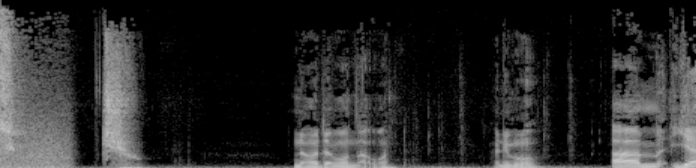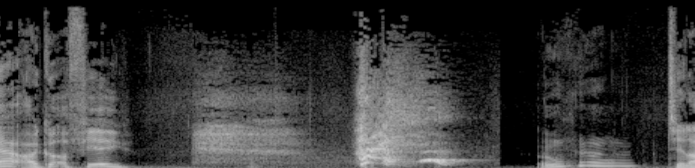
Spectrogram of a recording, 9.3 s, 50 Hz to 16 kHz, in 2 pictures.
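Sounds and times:
speech: 2.0 - 6.1, 8.2 - 9.2
high-pitched sneeze played from a video: 7.0 - 7.9.

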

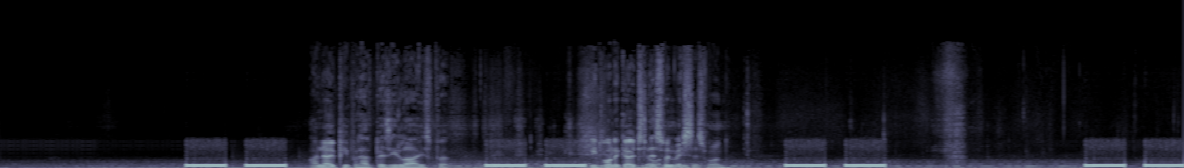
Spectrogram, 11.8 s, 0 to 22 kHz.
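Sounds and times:
telephone ringback tone: 1.9 - 2.9, 7.9 - 8.9, 10.8 - 11.8
speech: 3.1 - 4.9, 5.9 - 7.5.

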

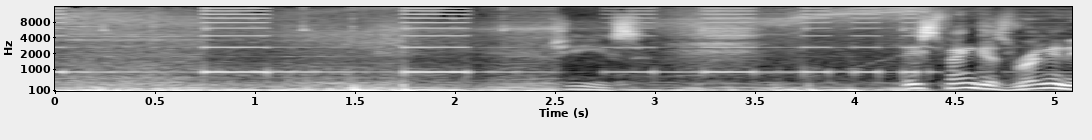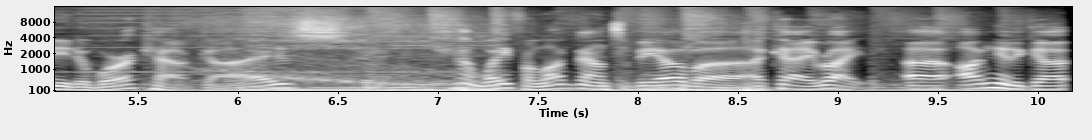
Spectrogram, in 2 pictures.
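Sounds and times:
electronic timer beeping: 0.0 - 6.6
continuous low rumble: 0.0 - 8.7
speech: 4.3 - 10.1.

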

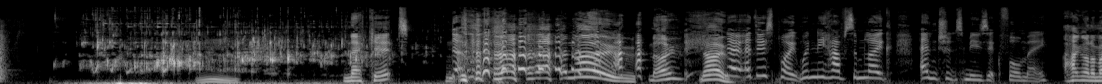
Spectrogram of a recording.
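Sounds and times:
eggnog glugging and splashing into a glass: 0.5 - 4.7
speech: 2.0 - 2.6, 3.4 - 11.0
laughter: 4.5 - 7.4.

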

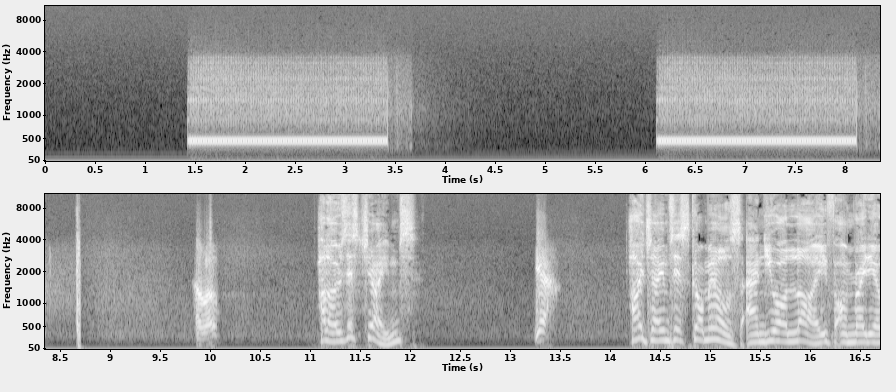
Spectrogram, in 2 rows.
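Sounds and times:
telephone ringing tone: 1.4 - 3.5, 6.1 - 8.2
speech: 11.2 - 12.1, 14.2 - 16.6.

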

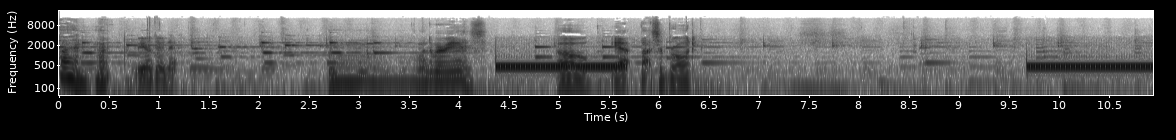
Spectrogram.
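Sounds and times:
speech: 0.0 - 1.4, 3.6 - 4.4, 5.0 - 6.5
quiet noise: 0.0 - 10.9
international phone ringtone single-pitched tone through the line: 4.4 - 5.6, 9.7 - 10.9.

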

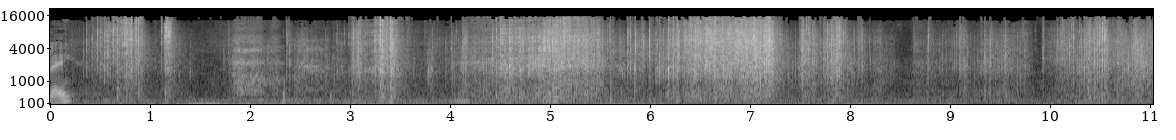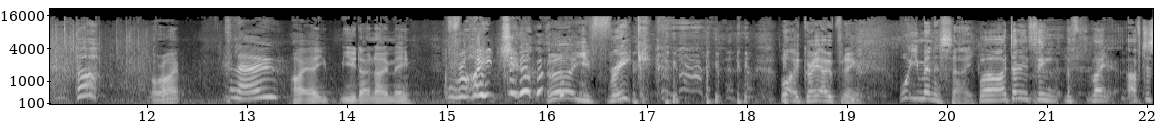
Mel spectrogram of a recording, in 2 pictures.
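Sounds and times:
speech: 0.0 - 0.4, 12.1 - 12.4, 13.5 - 14.8, 15.6 - 17.3, 18.4 - 22.0
wrapping crinkling and tearing as a large package holding a person is unwrapped: 0.3 - 1.5, 2.2 - 12.2
laughter: 15.5 - 19.0.

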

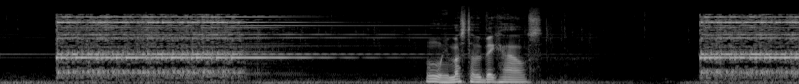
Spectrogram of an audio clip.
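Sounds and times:
old-fashioned telephone bell ringing: 0.0 - 4.6, 7.0 - 7.9
speech: 4.2 - 5.6.

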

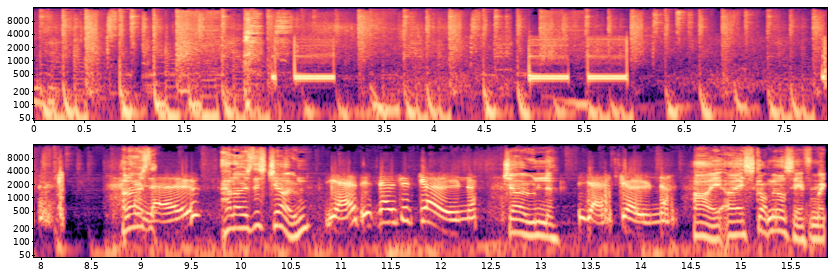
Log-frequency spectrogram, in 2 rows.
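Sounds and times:
busy loud music-like background: 0.0 - 15.8
phone line ringing out: 2.6 - 3.1, 4.9 - 6.0
speech: 8.9 - 15.8.

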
